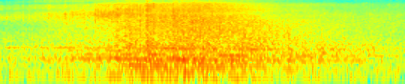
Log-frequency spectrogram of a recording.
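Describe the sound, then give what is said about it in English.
A jetpack turned into a boat engine hums steadily on a mountain lake beneath a broad rush of water and wind, swelling slightly louder midway before easing off, with no voices. “There they swooped around the peaks and dropped down by a mountain lake to test the boat mode that turned the wheels into skis and the jetpack into a boat engine.”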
